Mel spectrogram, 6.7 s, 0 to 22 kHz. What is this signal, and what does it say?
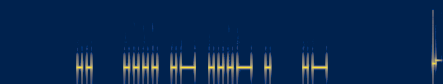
Morse code, heard as a keyed tone, about 17 wpm, 700 Hz. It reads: I HAVE A
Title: Sets of 3 Words 17wpm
